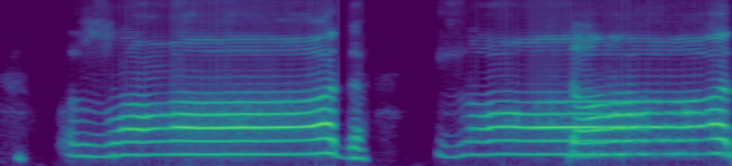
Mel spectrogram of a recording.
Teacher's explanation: জিভের কিনারা জদ, উপরের মাড়ির দাঁতের গোড়ার সাথে লাগান।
